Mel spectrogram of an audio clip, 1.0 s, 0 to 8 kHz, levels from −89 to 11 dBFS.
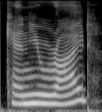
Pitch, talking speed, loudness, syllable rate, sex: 245 Hz, 175 wpm, -11 LUFS, 3.4 syllables/s, female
